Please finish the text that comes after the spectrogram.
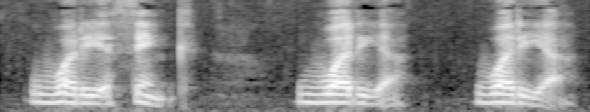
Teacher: it's even more casual and the t is dropped all together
